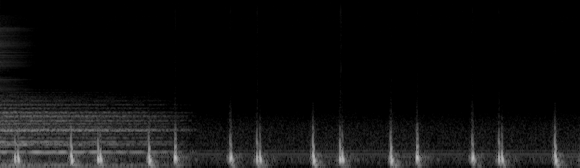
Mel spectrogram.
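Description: Heartbeat sound, double thumps in a lub-dub pattern about once a second, over a low drone that fades away in the first two or three seconds and leaves a faint steady hum.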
